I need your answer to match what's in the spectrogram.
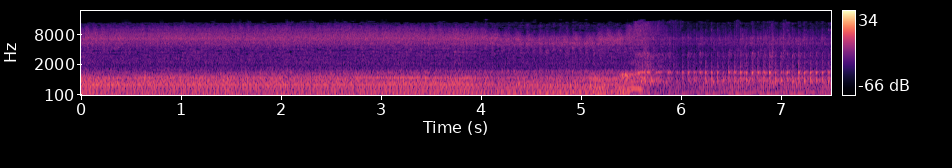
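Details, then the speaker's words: Dumped McCulloch strimmer found by the roadside: after replacing only fuel lines, cooled and lightly choked, the small two-stroke screams at high revs then drops to a steady, even burbling idle; runs healthy, normal idle. "so there you have it all it was was a few lines I haven't even had to churn it up on nothing on it and it run"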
